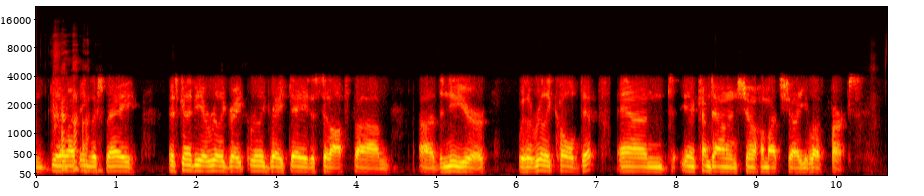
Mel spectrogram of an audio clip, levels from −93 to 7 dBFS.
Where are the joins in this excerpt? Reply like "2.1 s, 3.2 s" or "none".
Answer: 2.6 s, 7.2 s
